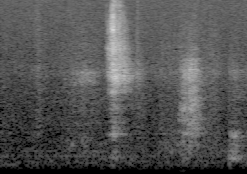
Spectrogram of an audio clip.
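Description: A small plastic box of pins rattles briefly.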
